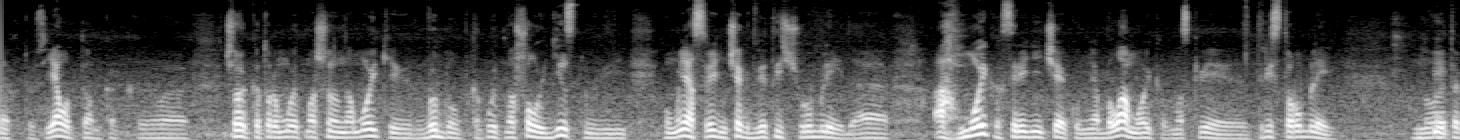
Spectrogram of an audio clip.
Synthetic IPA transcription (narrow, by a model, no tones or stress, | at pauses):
nɨxt̪o̞ɪsʲtʲjavo̞t̪ːamkak | t͡ɕɪlˠɐekːɐt̪o̞ɾɨjmovʲɪt̪mɐʂɨnʊnɐmojkʲɪvɨbɾəlˠkɐkujʊt̪ənɐʂolˠjɪdʲinst̪nʲɪnjʊi | ʊmʲɪnʲasɾʲedʲnʲɪt͡ɕɛeɡd̪vʲet̪ɨsʲɪ̥t͡ɕːɪɾʊblʲejd̪a | avmojkəxsɾʲedʲnʲɪt͡ɕɛvʲekʊmɪnʲabɨlˠamo̞jkəvmɐskvʲet̪ɾʲist̪əɾʊblʲej | noɛt̪ə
